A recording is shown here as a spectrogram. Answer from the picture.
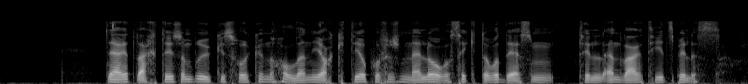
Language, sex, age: Norwegian, male, 18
